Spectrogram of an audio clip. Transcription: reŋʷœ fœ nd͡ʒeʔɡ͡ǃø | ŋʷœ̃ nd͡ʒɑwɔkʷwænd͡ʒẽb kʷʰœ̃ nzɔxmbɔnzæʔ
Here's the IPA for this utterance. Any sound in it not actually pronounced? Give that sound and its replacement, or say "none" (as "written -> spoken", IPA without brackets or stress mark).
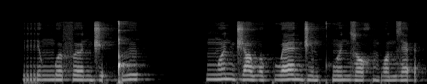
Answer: none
